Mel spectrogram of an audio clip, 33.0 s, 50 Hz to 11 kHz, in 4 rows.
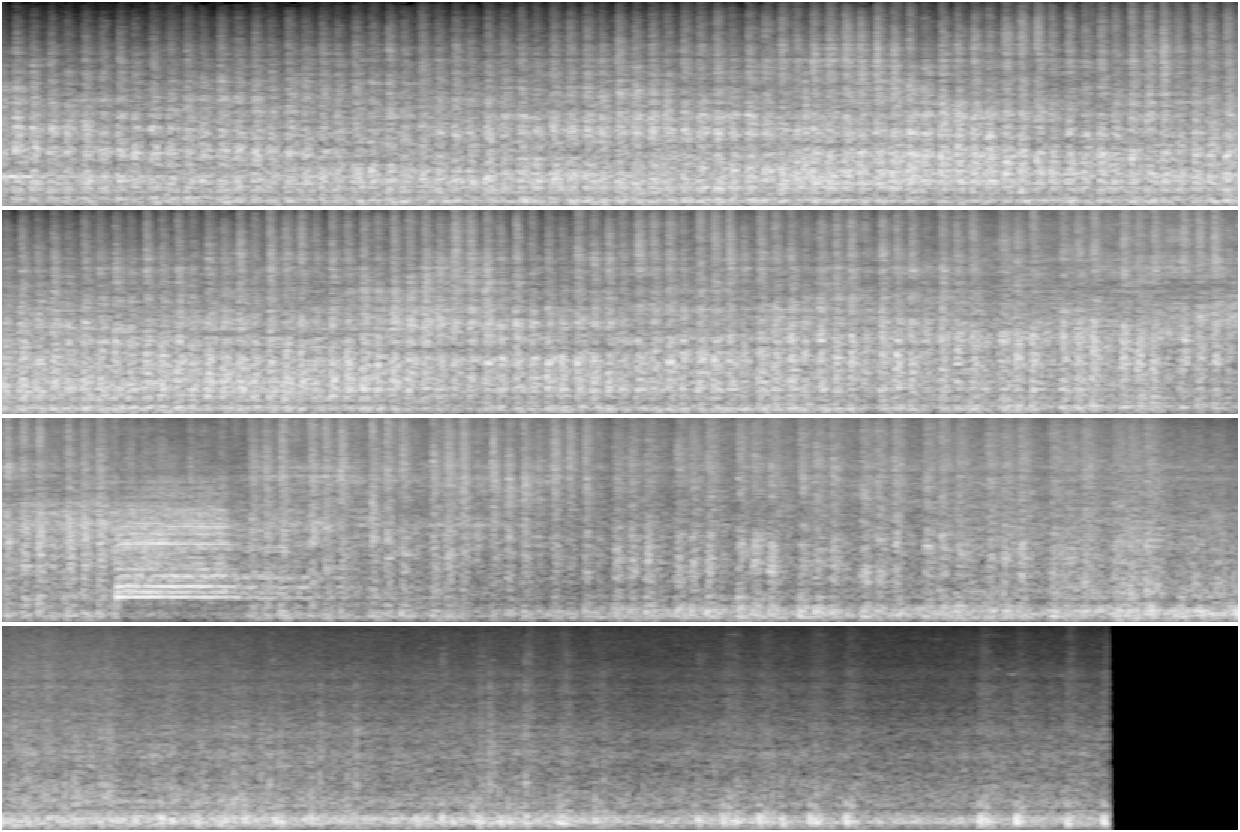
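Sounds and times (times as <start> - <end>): steam locomotive exhaust beating: 0.0 - 32.1
train wheels clattering over rails: 0.0 - 32.1
steam whistle blast: 17.2 - 18.7.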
